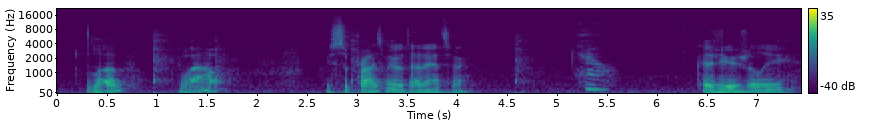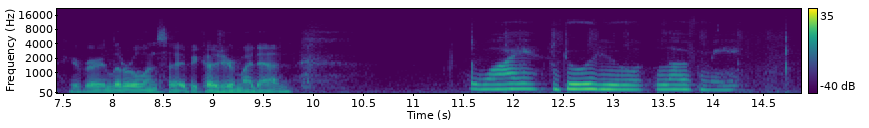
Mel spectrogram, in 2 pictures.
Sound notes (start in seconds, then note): 9.9 chuckling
